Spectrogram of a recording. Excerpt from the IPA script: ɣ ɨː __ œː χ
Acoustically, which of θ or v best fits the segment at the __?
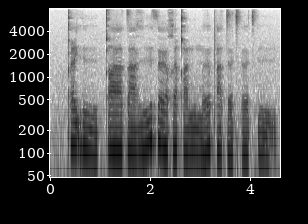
θ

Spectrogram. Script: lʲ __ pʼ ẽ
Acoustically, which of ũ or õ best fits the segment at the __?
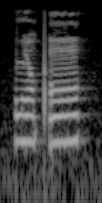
õ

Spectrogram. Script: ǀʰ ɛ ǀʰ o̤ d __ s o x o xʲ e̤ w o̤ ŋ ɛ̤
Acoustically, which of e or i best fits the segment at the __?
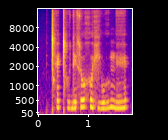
e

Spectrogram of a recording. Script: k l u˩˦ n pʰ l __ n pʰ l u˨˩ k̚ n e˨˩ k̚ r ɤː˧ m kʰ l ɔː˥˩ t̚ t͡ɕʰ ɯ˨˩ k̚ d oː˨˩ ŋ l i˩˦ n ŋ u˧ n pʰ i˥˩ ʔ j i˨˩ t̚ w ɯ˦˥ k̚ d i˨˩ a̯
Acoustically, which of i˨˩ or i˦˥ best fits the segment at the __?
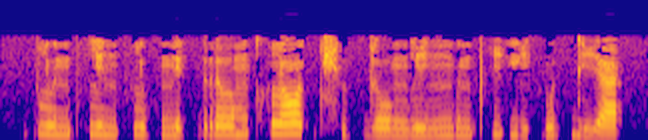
i˨˩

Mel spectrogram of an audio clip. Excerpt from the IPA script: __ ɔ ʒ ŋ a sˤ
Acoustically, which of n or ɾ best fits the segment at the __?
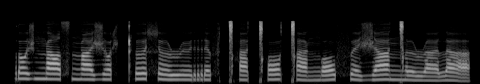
ɾ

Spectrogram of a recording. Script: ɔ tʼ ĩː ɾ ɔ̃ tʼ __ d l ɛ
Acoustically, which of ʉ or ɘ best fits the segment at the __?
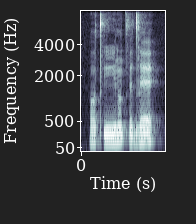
ɘ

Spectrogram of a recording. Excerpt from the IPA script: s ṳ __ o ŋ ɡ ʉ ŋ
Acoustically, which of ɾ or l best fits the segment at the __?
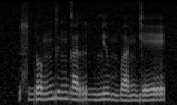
ɾ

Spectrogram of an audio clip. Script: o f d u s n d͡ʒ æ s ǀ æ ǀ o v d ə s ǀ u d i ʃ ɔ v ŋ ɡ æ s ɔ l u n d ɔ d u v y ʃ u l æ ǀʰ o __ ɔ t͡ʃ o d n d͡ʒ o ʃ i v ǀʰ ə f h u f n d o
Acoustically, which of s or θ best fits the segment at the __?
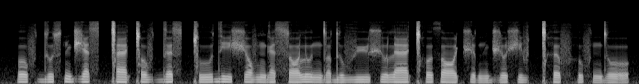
θ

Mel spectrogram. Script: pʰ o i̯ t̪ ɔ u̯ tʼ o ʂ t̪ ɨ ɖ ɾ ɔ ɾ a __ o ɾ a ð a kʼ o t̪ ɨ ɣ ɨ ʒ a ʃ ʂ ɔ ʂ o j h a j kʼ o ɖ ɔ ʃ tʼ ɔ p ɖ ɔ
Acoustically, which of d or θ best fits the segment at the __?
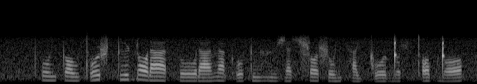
θ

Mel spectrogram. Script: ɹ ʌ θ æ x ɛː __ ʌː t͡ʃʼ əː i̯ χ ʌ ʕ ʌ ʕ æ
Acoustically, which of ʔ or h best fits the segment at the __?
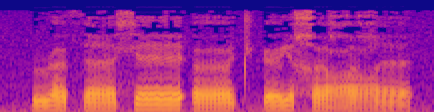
ʔ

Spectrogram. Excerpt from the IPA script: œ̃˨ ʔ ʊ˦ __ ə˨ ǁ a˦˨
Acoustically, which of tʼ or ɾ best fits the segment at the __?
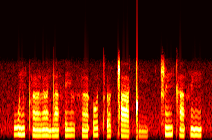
tʼ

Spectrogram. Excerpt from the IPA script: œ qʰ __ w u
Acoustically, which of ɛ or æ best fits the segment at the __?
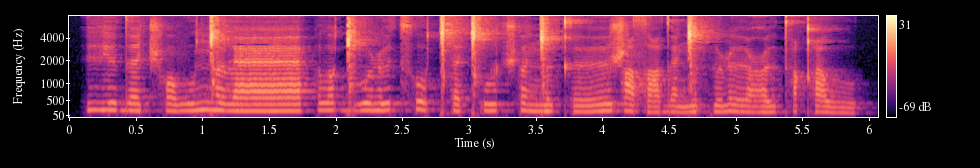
ɛ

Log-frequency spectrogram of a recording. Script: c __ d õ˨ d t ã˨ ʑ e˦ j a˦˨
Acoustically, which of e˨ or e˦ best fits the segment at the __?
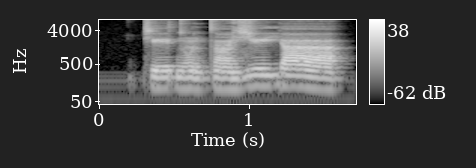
e˨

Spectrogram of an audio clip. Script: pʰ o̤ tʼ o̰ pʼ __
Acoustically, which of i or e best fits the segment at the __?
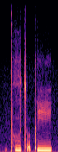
i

